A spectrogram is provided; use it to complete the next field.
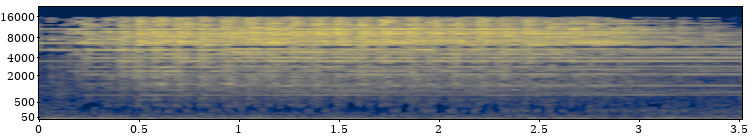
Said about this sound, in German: Also auf dem Altar, da wird das Abendmahl vorbereitet. Und dann, wenn das Brot hochgehalten wird, dann klingeln wir einmal. Und wenn der Wein hochgehalten wird, dann klingeln wir auch.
